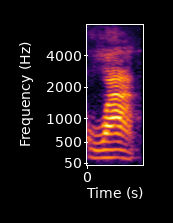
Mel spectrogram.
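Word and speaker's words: walk: इसी प्रकार WAL के वाक, यहाँ ए क्या है, साइलेंट है।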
